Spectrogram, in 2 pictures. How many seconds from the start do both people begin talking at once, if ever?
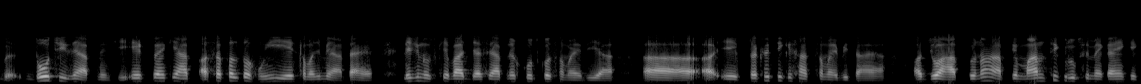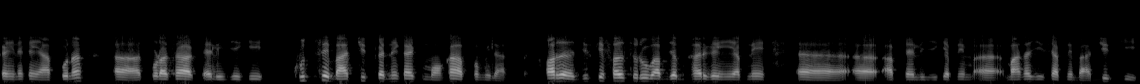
none

